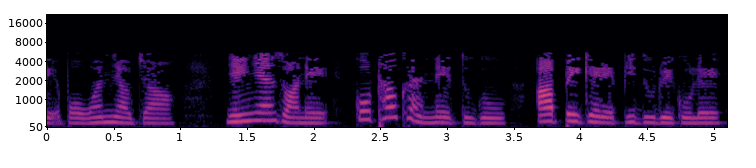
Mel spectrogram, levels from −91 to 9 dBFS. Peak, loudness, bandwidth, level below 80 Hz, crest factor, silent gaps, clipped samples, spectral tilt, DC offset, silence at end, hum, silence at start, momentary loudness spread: -22 dBFS; -42 LUFS; 5.8 kHz; -70 dBFS; 20 dB; none; under 0.1%; -3 dB/octave; under 0.1%; 0.05 s; none; 0 s; 11 LU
